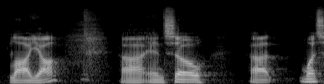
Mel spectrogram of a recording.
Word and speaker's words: Lawyaw: forward shots law yeah that's spelled l-a-w y-a-w law y'all uh and so uh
